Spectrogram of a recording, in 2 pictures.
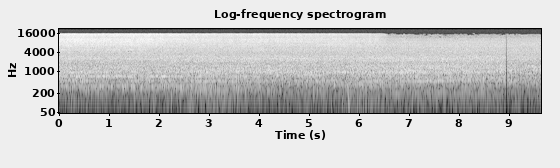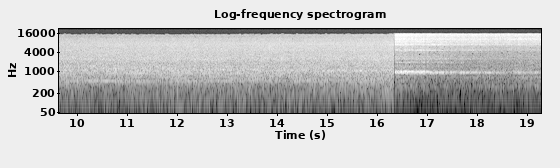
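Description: A large band saw machine hums steadily.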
